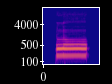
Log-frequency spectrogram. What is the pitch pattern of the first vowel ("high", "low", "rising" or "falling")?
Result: high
